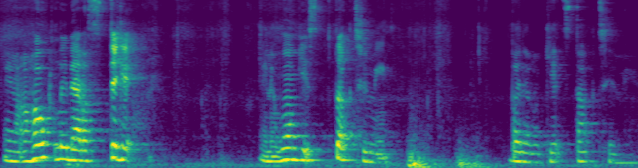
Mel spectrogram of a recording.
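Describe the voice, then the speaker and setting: A woman's voice: medium pitch, slow pace, creaky, pauses often. Sassy chatty woman in an echoey room. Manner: sassy, animated storytelling. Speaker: makeup artist. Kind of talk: casual chat while doing makeup.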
